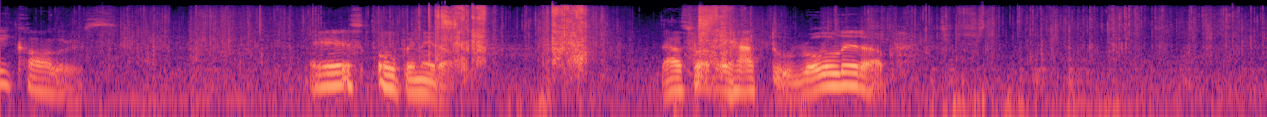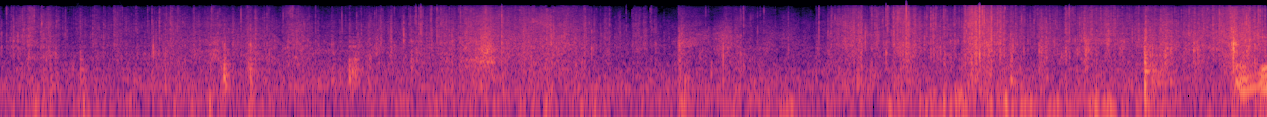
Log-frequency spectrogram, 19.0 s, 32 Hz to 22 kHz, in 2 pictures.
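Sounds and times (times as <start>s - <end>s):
packaging crinkling and rustling: 0.4s - 19.0s.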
